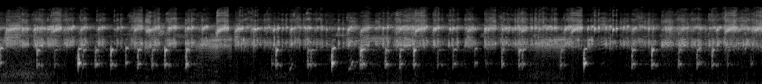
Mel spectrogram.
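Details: Frog chorus in Costa Rica: many short clicking notes overlap in quick, irregular succession, over a steady high, shrill hum that fills the background throughout.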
